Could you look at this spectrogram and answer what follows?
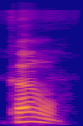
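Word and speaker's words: Kuhnle: How do you pronounce that? Cunnel.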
